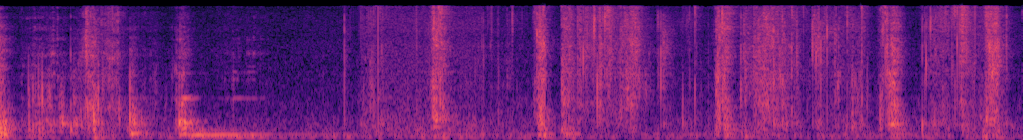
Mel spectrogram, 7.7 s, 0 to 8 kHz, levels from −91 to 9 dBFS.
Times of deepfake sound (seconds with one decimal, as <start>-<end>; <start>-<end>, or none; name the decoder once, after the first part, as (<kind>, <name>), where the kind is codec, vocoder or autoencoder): 0.0-1.6 (vocoder, Vocos); 4.0-7.7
